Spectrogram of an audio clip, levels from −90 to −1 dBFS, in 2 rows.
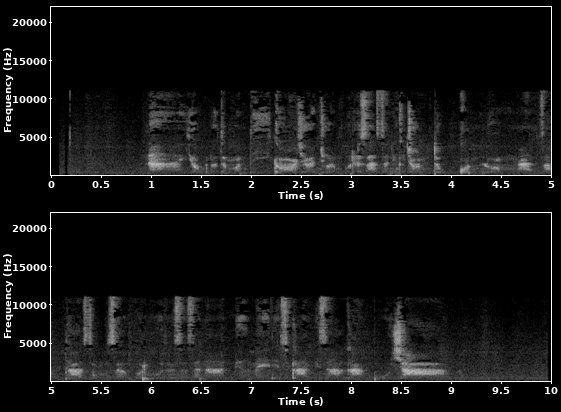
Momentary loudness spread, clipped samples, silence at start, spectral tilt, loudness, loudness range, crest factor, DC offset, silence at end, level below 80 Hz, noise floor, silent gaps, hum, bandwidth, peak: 12 LU; under 0.1%; 0.2 s; 1 dB/octave; -36 LUFS; 4 LU; 22 dB; under 0.1%; 0.65 s; under -90 dBFS; -62 dBFS; none; none; 11.5 kHz; -16 dBFS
